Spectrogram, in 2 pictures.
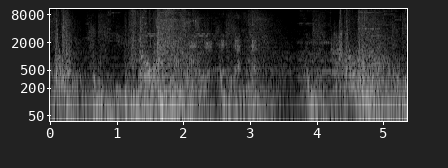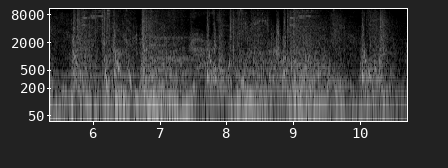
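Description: Magic spells and blows burst and crash in quick succession during a fantasy battle.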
